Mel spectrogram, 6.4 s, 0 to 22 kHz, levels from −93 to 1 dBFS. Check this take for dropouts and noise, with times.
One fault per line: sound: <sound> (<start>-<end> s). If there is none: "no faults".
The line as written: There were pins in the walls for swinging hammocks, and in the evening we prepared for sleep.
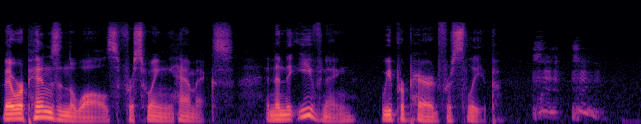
sound: throat clearing (5.3-6.1 s)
